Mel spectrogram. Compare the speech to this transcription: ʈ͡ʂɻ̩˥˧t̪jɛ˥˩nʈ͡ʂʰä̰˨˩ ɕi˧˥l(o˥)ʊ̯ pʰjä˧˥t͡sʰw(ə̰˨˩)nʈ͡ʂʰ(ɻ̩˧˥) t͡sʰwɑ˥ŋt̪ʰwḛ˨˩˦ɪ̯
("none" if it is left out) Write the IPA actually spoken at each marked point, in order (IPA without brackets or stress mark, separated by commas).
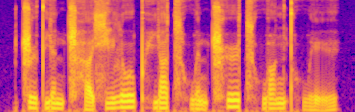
o˥, ə̰˨˩, ɻ̩˥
